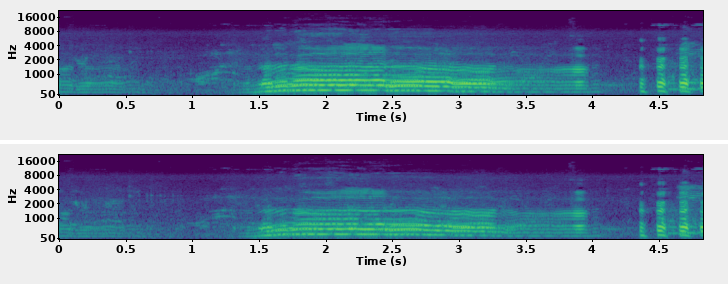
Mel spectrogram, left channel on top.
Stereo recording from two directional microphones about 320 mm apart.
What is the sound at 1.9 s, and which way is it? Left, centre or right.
Speech, centre.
